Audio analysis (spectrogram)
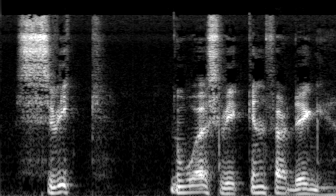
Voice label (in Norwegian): svikk, Numedalsmål; Substantiv hankjønn; Personleg utstyr, klede, sko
